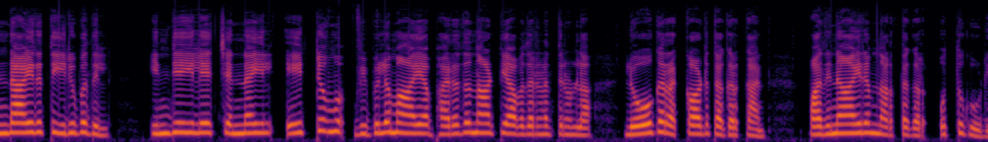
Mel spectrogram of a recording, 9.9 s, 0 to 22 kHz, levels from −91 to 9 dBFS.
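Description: From 0.12 s to 9.71 s the speech carries word clock ticks. They arrive at a steady pace of about five per second, around forty in all. Each is short and sharp, and some are louder than others. The receiving device runs on its own clock rather than locking to the sender's. The two clocks drift by roughly a hundred parts per million. At each slip a single sample is dropped or repeated, and that produces a tick.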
